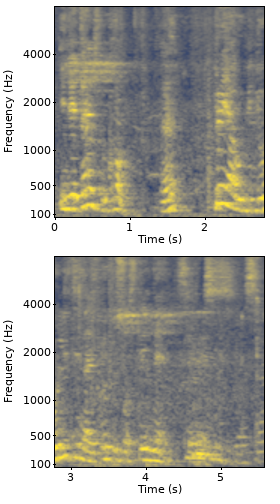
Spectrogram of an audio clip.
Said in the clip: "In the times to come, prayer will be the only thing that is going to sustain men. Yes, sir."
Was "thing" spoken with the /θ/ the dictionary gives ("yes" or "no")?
no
